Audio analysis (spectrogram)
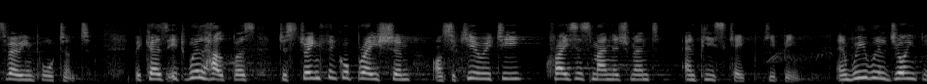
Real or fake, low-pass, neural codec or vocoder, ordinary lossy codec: real; 7.2 kHz; none; none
